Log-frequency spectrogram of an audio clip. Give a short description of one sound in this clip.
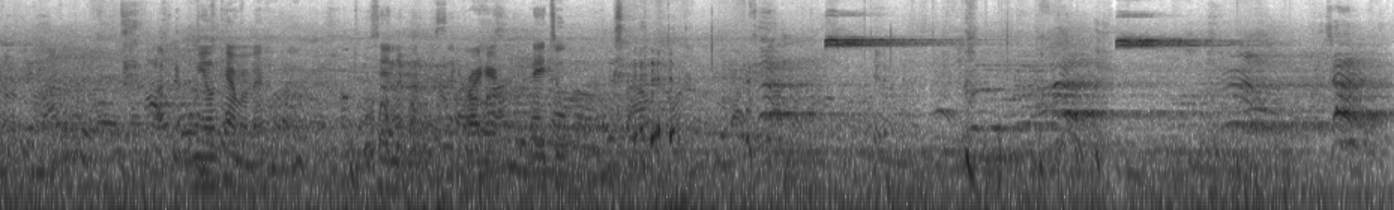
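Sneakers squeak on artificial turf in a large echoing hall.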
